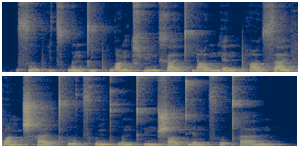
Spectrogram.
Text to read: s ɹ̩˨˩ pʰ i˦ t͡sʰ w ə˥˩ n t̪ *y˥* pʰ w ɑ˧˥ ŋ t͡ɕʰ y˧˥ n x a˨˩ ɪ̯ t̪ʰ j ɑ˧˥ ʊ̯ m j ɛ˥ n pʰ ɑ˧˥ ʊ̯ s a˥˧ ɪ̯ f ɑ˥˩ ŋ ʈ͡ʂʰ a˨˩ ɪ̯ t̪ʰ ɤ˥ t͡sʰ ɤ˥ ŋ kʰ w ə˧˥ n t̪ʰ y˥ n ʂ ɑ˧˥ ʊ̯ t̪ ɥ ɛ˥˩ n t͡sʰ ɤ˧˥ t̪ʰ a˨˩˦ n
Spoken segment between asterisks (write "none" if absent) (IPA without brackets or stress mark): i˥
